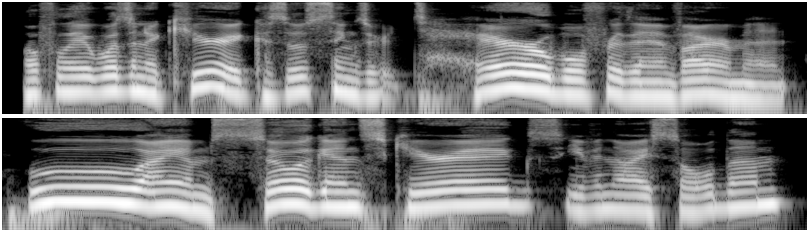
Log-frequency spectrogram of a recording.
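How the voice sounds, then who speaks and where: A man in his late twenties hosts a relaxed livestream, talking easily and answering viewer comments one after another. His voice is smooth and clear. The sound is dry and close, with no room echo. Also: fairly high pitch. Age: 20s. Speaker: livestream host and reseller. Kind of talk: casual livestream chat.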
